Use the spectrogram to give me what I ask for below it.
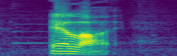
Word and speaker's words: alli: 那它的商品名非常有意思，它的商品名是 ALLI，它的发音呢跟另外一个大家熟悉的英文字完全一样 ,ally。那这个 ALLY 的意思就是盟友或是盟邦。那这个他之所以会取 ally 这个名字当做商品名，他其实是有道理的。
